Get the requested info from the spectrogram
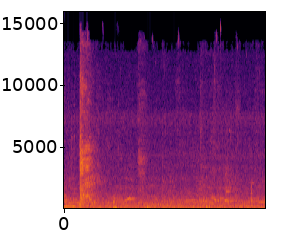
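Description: A single short cough about a third of a second in, followed by faint, indistinct voices.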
